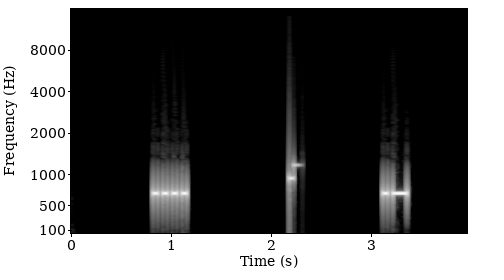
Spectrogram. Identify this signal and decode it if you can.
Morse code, heard as a keyed tone, about 25 wpm, 700 Hz. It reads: H A
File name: Single-Letter-Number-25wpm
